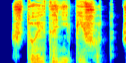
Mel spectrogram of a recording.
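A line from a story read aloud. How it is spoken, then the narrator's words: Whispered question. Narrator (Russian): шепотом спросила Алиса у Грифона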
